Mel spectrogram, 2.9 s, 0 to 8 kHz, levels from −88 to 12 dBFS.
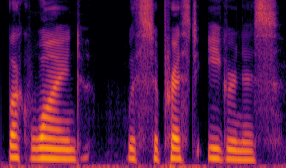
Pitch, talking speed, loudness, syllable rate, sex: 170 Hz, 105 wpm, -18 LUFS, 4.6 syllables/s, female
